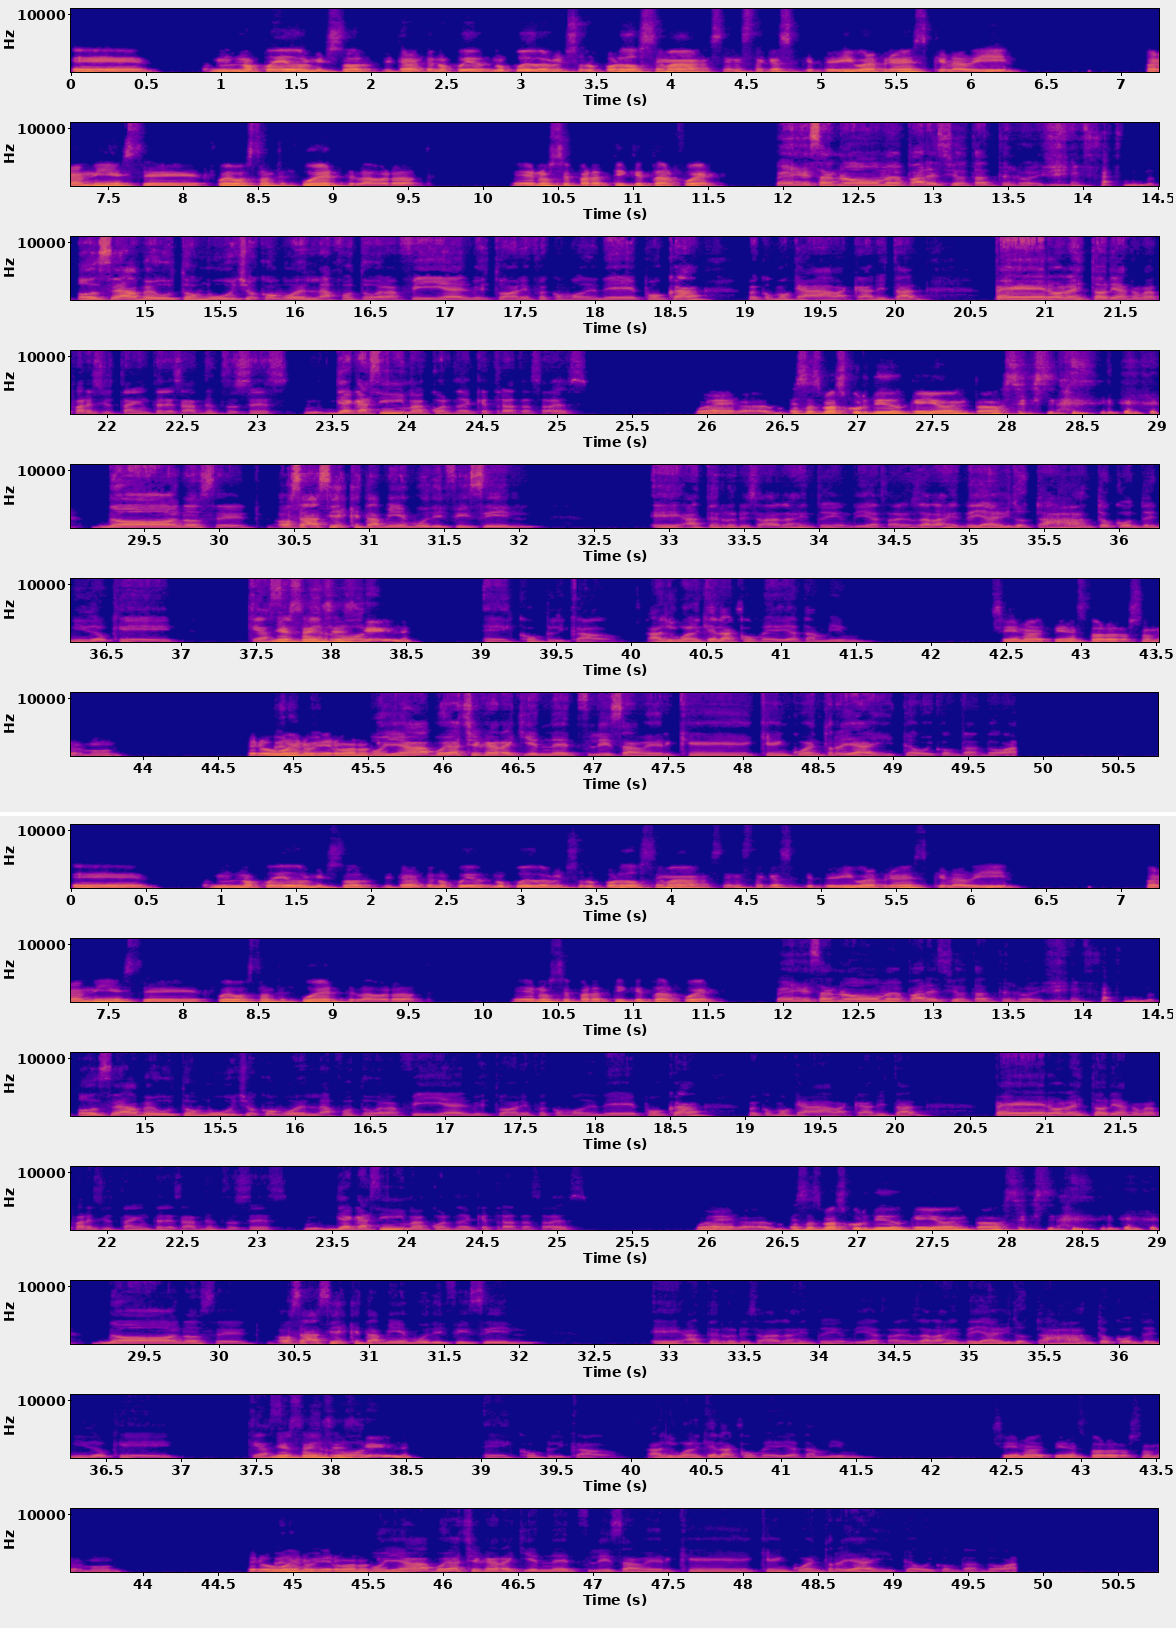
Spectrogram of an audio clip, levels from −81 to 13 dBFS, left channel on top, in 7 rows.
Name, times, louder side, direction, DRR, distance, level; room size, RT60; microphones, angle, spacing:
voice 1, 0.0-0.5 0.9-6.3 7.2-9.6 10.2-11.6 25.9-28.9 37.6-38.5 42.5-43.8 44.7-45.5, left 2 dB, 55° left, 2.1 m, -20 dB
voice 2, 12.0-20.3 20.7-25.2 28.3-32.1 32.9-37.0 37.4-38.3 39.0-41.6 44.9-49.8, left 2 dB, 80° left, 6.9 m, -30 dB
head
